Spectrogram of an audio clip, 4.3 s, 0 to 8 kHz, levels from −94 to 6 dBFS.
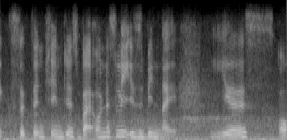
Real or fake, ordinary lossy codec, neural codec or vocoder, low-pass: real; Opus, 24 kbps; none; 7.2 kHz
